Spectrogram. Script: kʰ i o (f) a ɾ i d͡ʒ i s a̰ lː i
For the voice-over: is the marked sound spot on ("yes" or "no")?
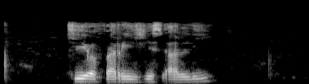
yes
